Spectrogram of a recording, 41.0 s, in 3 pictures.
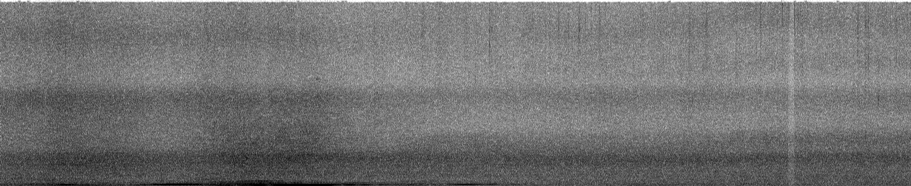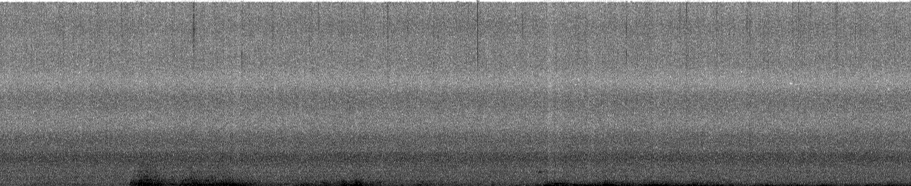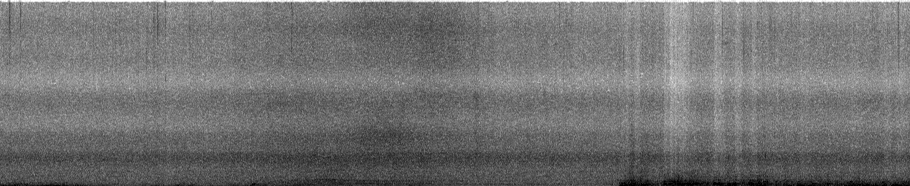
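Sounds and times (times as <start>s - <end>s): heavy rain pouring on road: 0.0s - 40.9s
truck passing on wet road: 0.0s - 40.9s
thunder rumbling: 15.6s - 20.6s, 36.6s - 40.9s.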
